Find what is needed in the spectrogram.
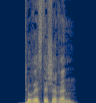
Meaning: inflection of touristisch: 1. strong genitive masculine/neuter singular comparative degree 2. weak/mixed genitive/dative all-gender singular comparative degree
- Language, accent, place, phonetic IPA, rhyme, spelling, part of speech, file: German, Germany, Berlin, [tuˈʁɪstɪʃəʁən], -ɪstɪʃəʁən, touristischeren, adjective, De-touristischeren.ogg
